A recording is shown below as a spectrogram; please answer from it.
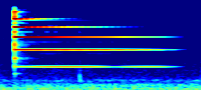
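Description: Notification-bell sound effect: one bright, metallic ding, struck once just after the start and ringing down over about a second and a half.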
